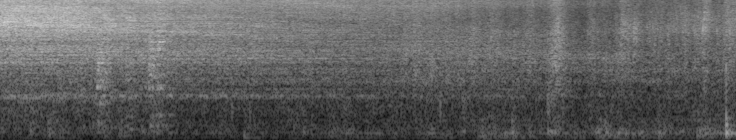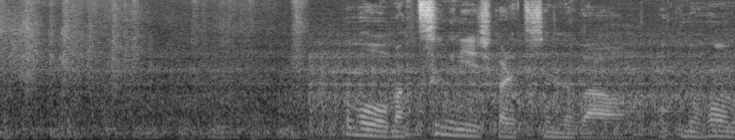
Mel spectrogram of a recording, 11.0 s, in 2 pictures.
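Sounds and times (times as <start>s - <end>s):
train hiss: 0.0s - 5.2s
train wheels clicking on rail joints: 0.0s - 11.0s.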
